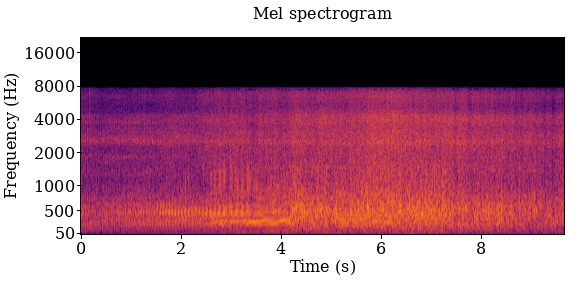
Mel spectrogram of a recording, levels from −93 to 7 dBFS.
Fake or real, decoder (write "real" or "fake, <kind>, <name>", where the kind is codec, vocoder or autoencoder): real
